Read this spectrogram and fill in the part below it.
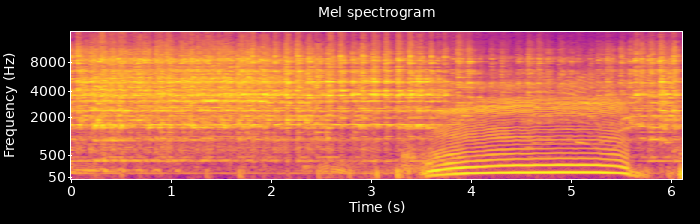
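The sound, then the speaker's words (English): Many livestock bells clank and jingle continuously in a dense, steady clatter, with a long, loud animal bleat or moo rising over them midway. No one speaks. “Where are the bells? Where are the bells? Here they come.”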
